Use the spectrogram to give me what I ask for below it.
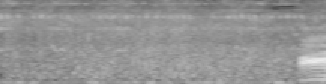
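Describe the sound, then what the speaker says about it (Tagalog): Continuous rushing noise of ocean waves, steady and broad, swelling louder in the final moment as the waves grow stronger. "Grabe, lumalakas na yung alon."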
